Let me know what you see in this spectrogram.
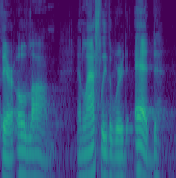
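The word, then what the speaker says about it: עולם: Olam, right? You got the silent letter, ayin, with the vav, so the o, and then the lamed with the lam, closing with the m sound, olam.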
